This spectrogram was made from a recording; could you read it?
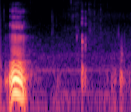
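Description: A quick sip of Perrier sparkling mineral water: one brief throaty gulp, then two faint wet mouth clicks as the drinker swallows, with no talking.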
